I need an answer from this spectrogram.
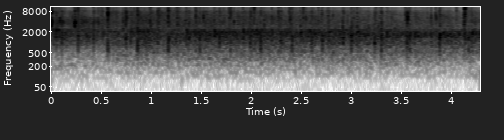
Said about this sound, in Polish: wielkie brawa.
